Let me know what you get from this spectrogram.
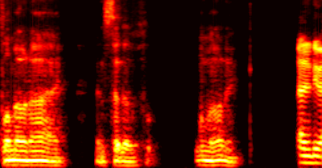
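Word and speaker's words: Lamoni: Oh, that's why it's pronounced Lemonai instead of Lemon.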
